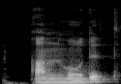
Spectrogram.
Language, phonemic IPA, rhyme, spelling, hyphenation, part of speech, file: Norwegian Bokmål, /ˈan.muːdət/, -ət, anmodet, an‧mo‧det, verb, Nb-anmodet.ogg
- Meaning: 1. simple past and present perfect of anmode 2. past participle common of anmode 3. past participle neuter of anmode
